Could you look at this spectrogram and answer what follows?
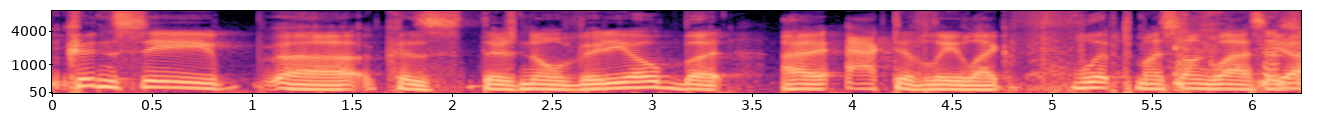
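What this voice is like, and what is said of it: Usual voice. Nothing is said of it.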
